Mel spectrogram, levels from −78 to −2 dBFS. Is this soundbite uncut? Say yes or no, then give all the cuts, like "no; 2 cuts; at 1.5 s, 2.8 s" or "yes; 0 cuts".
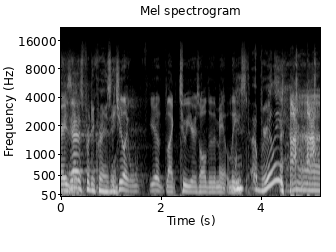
yes; 0 cuts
